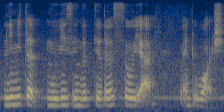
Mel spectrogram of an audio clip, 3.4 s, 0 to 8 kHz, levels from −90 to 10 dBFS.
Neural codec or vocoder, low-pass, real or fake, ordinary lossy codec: none; 7.2 kHz; real; none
